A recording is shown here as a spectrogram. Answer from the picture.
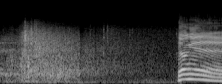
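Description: Taekwondo class in a gym: a short noisy burst about a quarter-second in, then near the end a man's loud, drawn-out shouted command that falls in pitch.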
